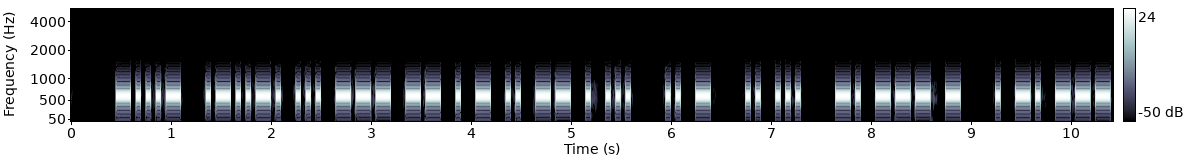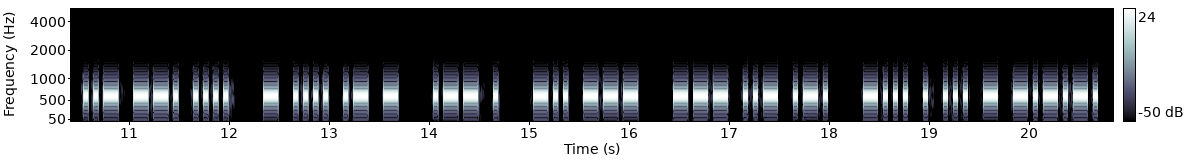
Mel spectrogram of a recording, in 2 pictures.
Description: Morse code, heard as a keyed tone, about 24 wpm, 600 Hz. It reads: <BT> "SOMETIMES IT IS NOT ENOUGH THAT WE DO OUR BEST;
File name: CW / Practice / EnglishQuotations0424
